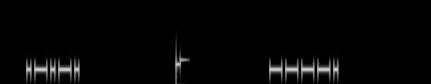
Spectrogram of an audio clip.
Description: Morse code, heard as a keyed tone, about 30 wpm, 700 Hz. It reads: <AR> 9
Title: Single Character (Letter:Number:Punctuation:Prosign) Alt 30wpm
